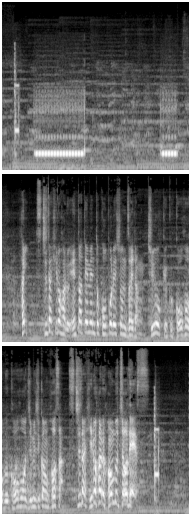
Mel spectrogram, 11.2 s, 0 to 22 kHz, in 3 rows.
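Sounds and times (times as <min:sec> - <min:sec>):
ringback tone of an outgoing phone call: 0:00.6 - 0:01.8, 0:03.2 - 0:03.6
speech: 0:04.6 - 0:10.4.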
